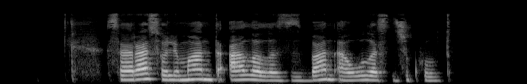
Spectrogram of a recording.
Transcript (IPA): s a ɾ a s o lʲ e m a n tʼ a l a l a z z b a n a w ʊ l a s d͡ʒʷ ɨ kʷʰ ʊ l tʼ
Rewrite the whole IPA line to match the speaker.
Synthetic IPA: s a ɾ a s o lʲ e m a n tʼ a l a l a z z b a n a w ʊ l a s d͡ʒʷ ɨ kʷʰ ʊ l tʼ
